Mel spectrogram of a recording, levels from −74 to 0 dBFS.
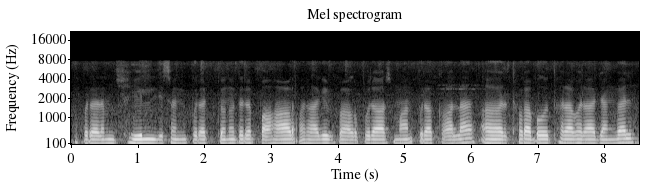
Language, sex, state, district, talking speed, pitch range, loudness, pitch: Hindi, male, Bihar, Lakhisarai, 155 wpm, 125-130 Hz, -15 LUFS, 130 Hz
